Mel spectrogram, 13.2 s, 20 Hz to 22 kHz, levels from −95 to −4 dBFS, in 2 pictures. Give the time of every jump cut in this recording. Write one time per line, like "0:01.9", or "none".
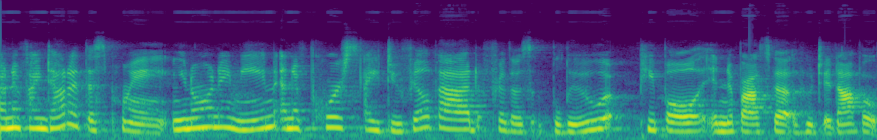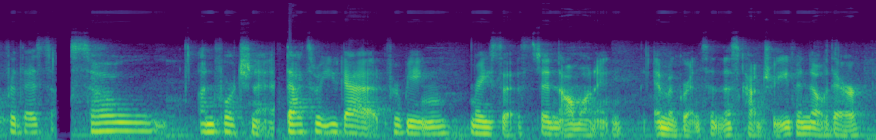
none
